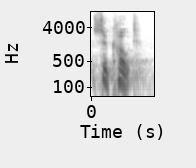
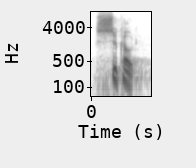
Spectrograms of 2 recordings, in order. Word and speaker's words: Sukkot: It's called, we pronounce it Sukkot. Sukkot. Our Jewish friends practice it to this very day, the Feast of Sukkot.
